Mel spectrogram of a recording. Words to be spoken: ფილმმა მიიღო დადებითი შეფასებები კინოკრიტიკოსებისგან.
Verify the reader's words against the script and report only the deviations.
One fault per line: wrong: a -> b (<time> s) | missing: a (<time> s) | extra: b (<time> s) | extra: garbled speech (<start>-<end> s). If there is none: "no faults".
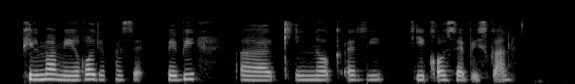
missing: დადებითი (0.9 s)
